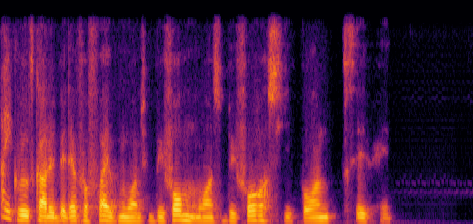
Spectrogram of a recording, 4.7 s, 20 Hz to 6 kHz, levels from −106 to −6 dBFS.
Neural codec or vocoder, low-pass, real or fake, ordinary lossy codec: codec, 16 kHz in and 24 kHz out, 0.6 kbps, FocalCodec, streaming, 2048 codes; 5.4 kHz; fake; none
